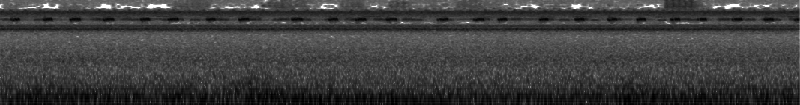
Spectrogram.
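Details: Crickets sing through the forest night, producing a sustained two-tone high buzz punctuated by rhythmic chirps more than twice per second, with a quiet low-frequency murmur beneath.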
